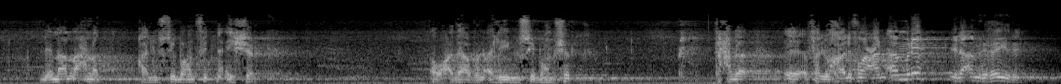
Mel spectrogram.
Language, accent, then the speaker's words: Arabic; Damascus, Damascus Governorate, Syria; عندنا في دمشق في أربع محارب تقام، أربع جماعات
